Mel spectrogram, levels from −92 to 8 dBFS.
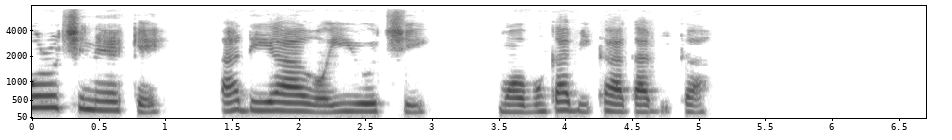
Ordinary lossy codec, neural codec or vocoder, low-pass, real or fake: AAC, 48 kbps; none; 7.2 kHz; real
